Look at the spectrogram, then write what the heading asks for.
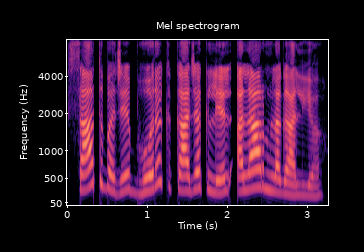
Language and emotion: Maithili, neutral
